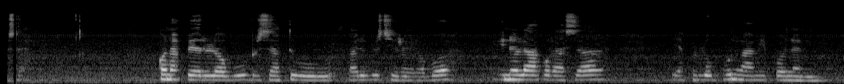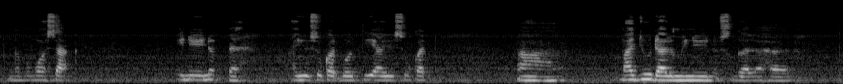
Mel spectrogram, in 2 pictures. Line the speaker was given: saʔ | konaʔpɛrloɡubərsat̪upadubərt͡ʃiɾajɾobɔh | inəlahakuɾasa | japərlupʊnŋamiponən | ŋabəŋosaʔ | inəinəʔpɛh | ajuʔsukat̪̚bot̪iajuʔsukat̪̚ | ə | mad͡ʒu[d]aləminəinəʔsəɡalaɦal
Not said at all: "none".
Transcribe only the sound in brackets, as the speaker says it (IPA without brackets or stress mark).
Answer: d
